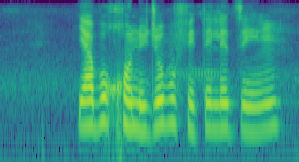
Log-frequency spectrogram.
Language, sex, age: Tswana, female, 25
